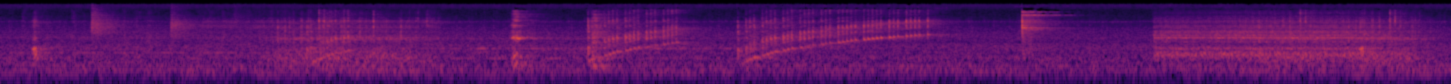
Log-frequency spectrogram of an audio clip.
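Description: Game music and sound effects play through a small phone speaker.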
